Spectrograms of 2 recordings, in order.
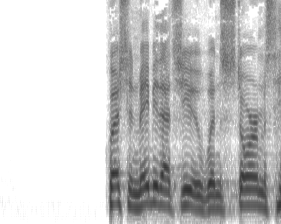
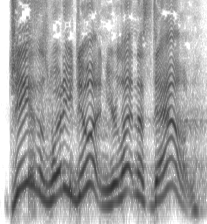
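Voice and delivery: mock angry; 7 semitones higher than usual. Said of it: "it looks like they're angry".

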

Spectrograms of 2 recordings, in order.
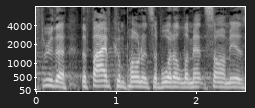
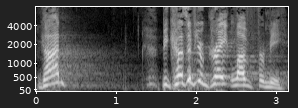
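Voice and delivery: higher, louder confident hope; earnest prayer of hope; hopeful declaration; 4 semitones higher, 5 dB louder than usual. Pretend. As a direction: declare trust at the close. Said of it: "look for this".

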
